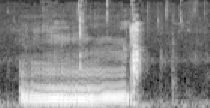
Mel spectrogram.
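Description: A dog's drawn-out play growl, one steady pitched call lasting about a second, made while wrestling with another dog rather than in aggression.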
